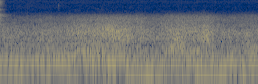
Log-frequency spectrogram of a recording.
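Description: A fixed-wing airplane passes overhead, producing a loud, steady low roar with a broad hiss above it that stays constant throughout, with no talking.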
